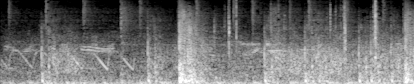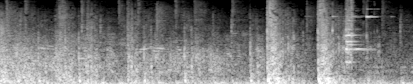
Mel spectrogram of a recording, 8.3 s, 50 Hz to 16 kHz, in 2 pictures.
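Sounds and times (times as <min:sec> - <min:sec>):
gunfire in a shootout with shots fired in both directions: 0:01.4 - 0:07.7.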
